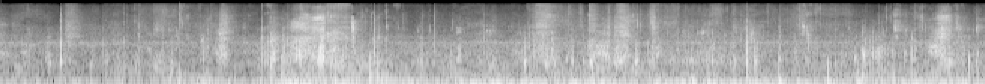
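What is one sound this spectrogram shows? A young woman chews and smacks her lips loudly and close up.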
